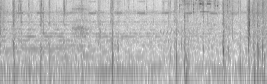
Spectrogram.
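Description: Horse hooves clip-clop at a steady trotting rhythm in the LOTRO video game, a run of close, evenly spaced hollow knocks over ambient game sound.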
